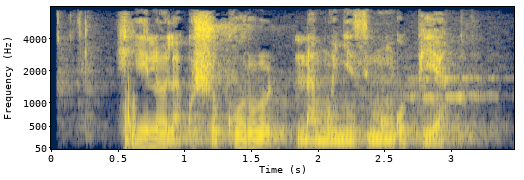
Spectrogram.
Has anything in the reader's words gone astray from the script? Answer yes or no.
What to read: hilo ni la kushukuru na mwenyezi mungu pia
yes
